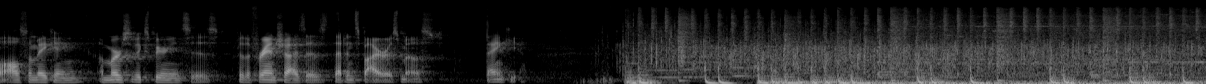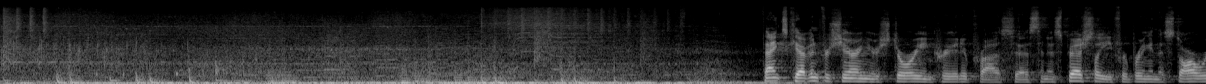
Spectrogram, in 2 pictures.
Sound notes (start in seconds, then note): 6.0 applause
